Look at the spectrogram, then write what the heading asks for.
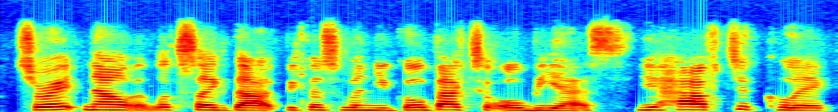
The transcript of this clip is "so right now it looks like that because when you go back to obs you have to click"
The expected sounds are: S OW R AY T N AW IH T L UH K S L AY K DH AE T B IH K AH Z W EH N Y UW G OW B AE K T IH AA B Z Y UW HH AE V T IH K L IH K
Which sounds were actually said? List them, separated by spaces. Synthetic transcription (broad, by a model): S OW R AY T N AW IH T L UH K S L AY K DH AE T B IH K AH Z W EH N Y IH G OW B AE K T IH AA B S Y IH HH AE F T IH K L IH K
